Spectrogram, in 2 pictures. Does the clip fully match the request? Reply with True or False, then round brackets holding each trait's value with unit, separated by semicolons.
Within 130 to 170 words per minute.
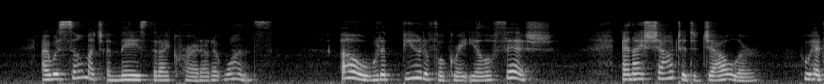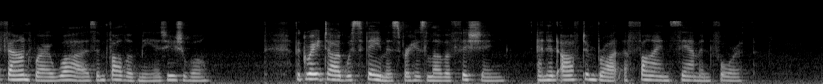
False (190 wpm)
